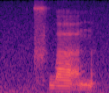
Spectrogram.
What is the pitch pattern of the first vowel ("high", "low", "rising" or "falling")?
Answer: low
